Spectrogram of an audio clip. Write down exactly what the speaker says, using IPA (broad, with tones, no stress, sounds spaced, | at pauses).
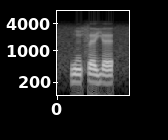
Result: w ũ˨ f ɛ˧ j ɛ˧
